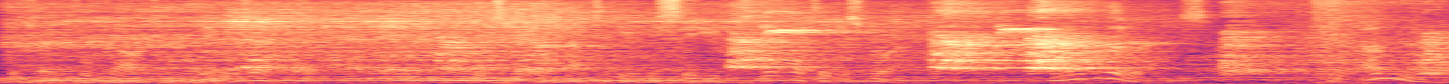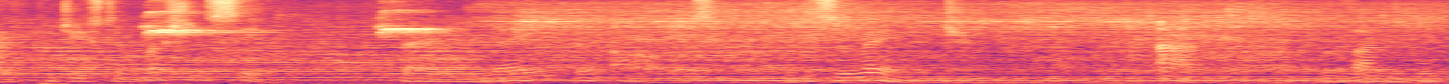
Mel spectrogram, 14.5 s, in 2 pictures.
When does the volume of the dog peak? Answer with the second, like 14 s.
5 s.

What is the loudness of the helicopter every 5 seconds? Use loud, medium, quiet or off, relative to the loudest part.
loud, medium, loud.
